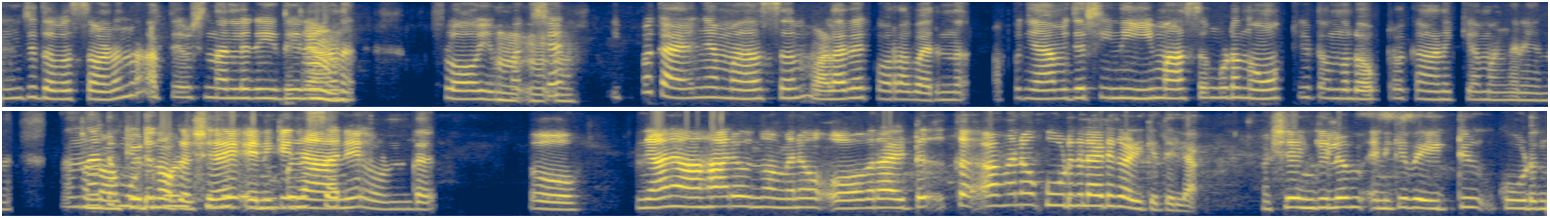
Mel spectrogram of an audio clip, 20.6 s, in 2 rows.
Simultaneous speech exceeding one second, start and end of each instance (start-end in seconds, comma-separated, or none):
11.0-12.7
